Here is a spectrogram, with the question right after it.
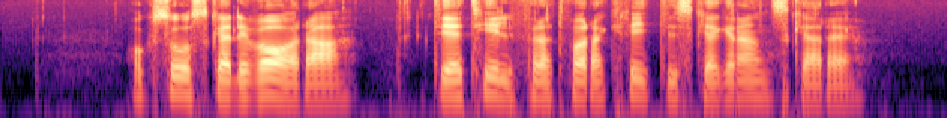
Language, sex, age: Swedish, male, 33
